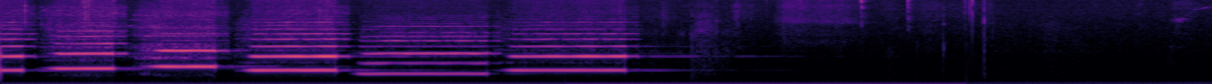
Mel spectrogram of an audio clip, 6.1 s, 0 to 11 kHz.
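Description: Sampled Chinese xiao flute from Logic Pro's EXS24 sampler playing a short melody of about six separate notes, each roughly half a second long. The last note trails off a little after three seconds in.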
